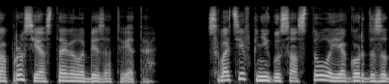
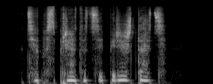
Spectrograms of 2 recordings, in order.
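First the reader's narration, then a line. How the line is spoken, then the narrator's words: Whisper. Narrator (Russian): прошептала я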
